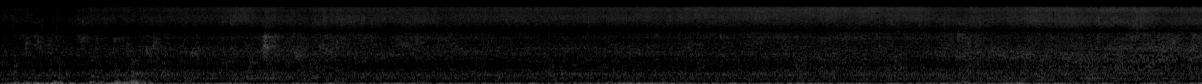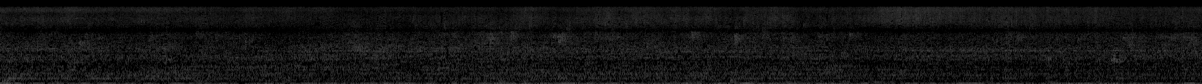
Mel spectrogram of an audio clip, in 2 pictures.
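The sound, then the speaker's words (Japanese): Water pours steadily to rinse someone at a bath before they get into the tub. It is a continuous, even splashing hiss with no pauses or talk. “はい、流しますよ。”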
